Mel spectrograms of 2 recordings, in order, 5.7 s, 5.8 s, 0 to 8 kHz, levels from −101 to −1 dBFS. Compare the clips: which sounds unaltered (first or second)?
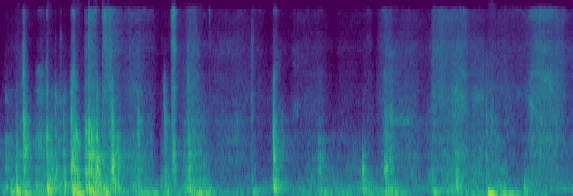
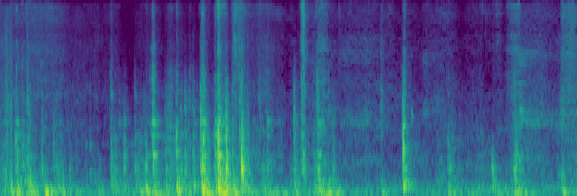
second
